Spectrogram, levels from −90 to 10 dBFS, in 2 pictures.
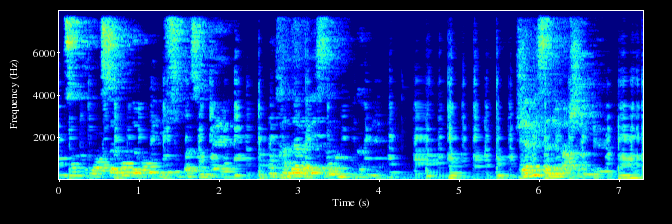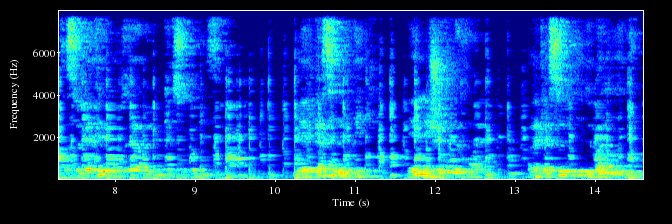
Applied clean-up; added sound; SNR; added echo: classical method WPE with log-MMSE.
